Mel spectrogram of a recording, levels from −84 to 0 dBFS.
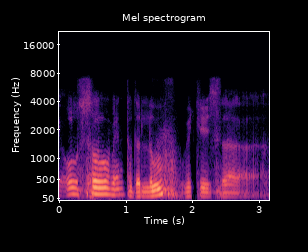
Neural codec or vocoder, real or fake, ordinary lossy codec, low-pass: codec, 16 kHz in and 24 kHz out, 1.1 kbps, FireRedTTS-2 codec; fake; Opus, 16 kbps; 7.2 kHz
